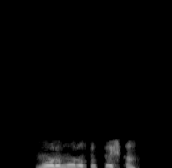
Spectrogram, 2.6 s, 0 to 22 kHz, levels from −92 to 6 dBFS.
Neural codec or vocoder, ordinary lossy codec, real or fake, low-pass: codec, 32 kHz, 1.9 kbps, SNAC; MP3, 16 kbps; fake; 3.6 kHz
